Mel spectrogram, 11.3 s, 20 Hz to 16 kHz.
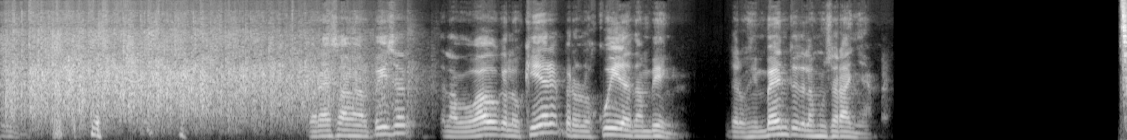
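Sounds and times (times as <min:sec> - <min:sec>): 
laughter: 0:00.0 - 0:02.4
applause from a small group: 0:00.0 - 0:04.4
speech: 0:00.9 - 0:02.0, 0:03.1 - 0:08.8.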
